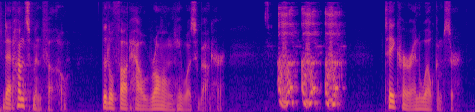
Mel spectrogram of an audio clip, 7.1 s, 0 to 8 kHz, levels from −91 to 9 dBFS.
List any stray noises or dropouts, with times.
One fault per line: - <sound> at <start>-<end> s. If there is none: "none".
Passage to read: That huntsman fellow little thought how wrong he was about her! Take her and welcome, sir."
- cough at 4.0-5.2 s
